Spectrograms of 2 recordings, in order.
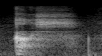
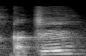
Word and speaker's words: cache: You probably might have heard people pronounce this as cache, cachi, or simply catch. Well, the E at the end of this word leads many to assume a hard CH sound, which will probably go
